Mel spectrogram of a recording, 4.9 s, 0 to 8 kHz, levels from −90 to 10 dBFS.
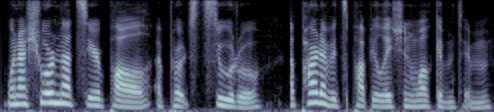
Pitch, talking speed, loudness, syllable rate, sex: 180 Hz, 160 wpm, -18 LUFS, 5.0 syllables/s, female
